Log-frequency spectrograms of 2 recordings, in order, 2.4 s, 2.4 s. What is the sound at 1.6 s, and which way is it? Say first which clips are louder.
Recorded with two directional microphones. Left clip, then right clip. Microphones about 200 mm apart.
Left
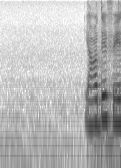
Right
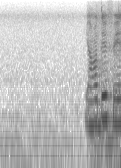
Speech: left 7 dB; 30° left (ahead or behind).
